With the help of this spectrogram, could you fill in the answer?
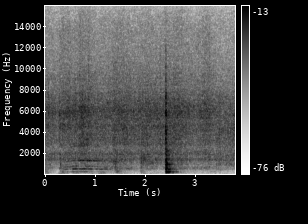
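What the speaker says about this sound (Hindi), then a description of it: "अब हम इसको मिक्स कर लेंगे अच्छे से, इसे सौते होने देंगे" Filling for a homemade Subway-style sandwich is mixed and sautéed in a pan, giving a faint steady sizzle with a few soft scrapes and one sharp clink midway.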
